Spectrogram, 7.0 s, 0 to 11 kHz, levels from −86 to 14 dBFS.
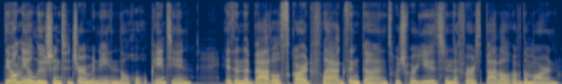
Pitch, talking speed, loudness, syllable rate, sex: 225 Hz, 230 wpm, -17 LUFS, 6.0 syllables/s, female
